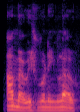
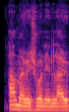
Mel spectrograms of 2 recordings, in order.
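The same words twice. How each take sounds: First: Said in the usual way. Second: A louder warning that the ammo is nearly gone; emphatic repeat. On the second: Acted. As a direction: hit "Ammo" harder the second time.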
